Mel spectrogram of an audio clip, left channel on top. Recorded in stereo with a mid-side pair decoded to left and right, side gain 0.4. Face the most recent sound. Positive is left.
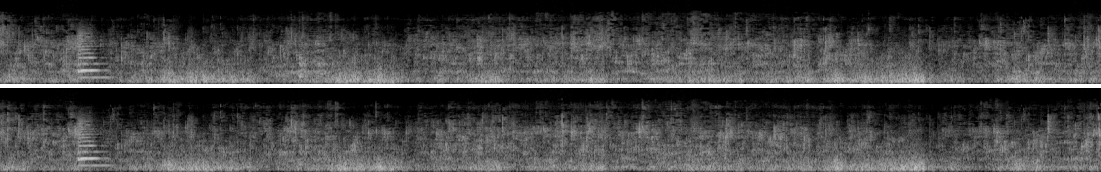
turn(degrees=-5)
